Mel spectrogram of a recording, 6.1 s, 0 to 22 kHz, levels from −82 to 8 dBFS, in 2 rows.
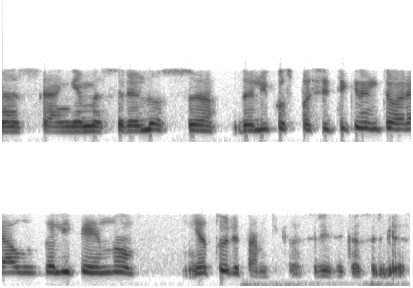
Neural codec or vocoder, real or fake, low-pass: none; real; 7.2 kHz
